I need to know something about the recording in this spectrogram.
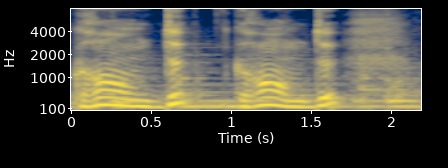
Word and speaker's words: grande: So un grand, we don't pronounce the D at the end, but grande, we pronounce the D at the end because there is a vowel after it.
